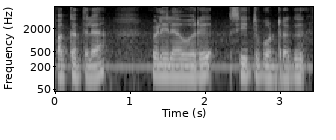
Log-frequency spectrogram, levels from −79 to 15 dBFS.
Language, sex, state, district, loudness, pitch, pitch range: Tamil, male, Tamil Nadu, Kanyakumari, -20 LUFS, 110 Hz, 105-145 Hz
